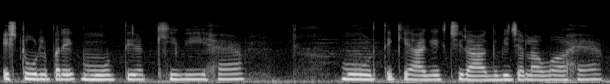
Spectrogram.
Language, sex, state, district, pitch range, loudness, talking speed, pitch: Hindi, female, Uttar Pradesh, Saharanpur, 205-230 Hz, -14 LUFS, 155 wpm, 220 Hz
